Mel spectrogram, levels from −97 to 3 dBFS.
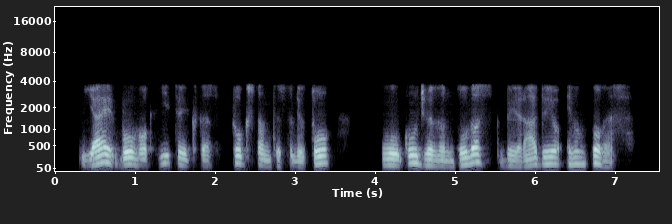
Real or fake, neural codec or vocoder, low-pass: fake; codec, 16 kHz, 1.1 kbps, Voila-Tokenizer; 3.6 kHz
